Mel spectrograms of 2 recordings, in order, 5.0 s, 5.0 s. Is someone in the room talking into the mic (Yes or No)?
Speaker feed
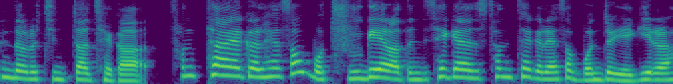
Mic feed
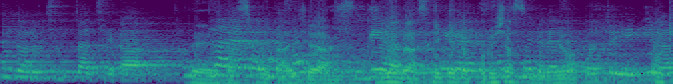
Yes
